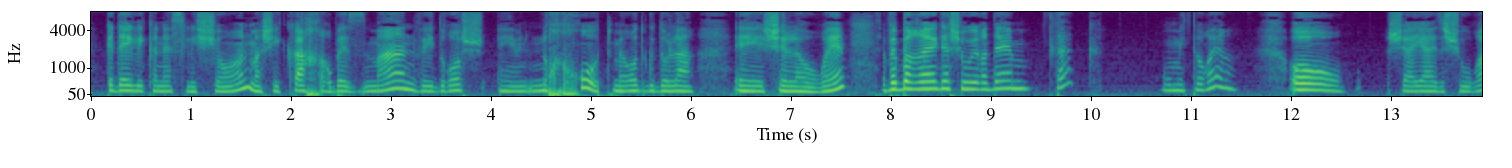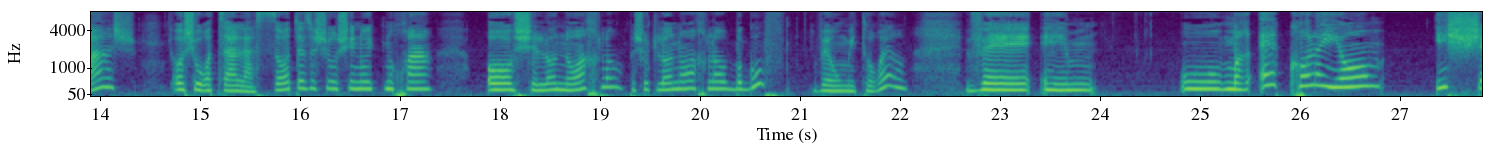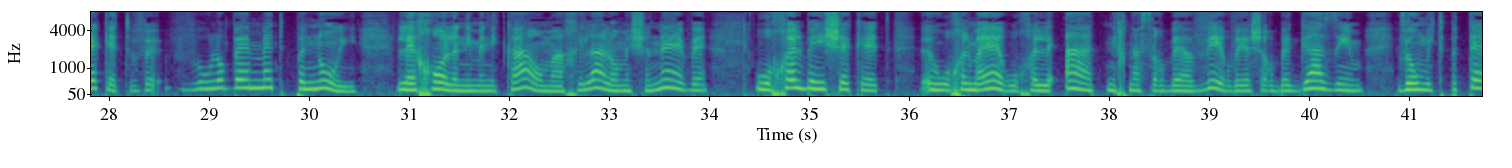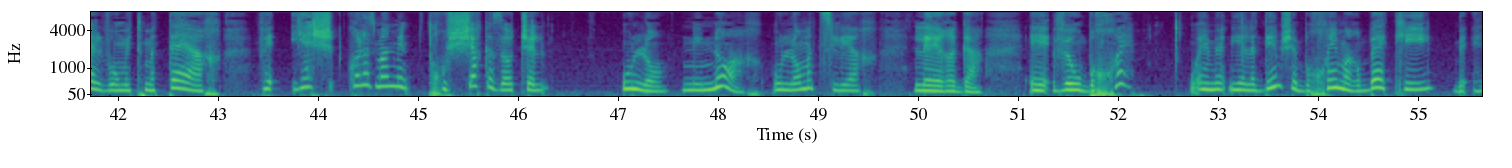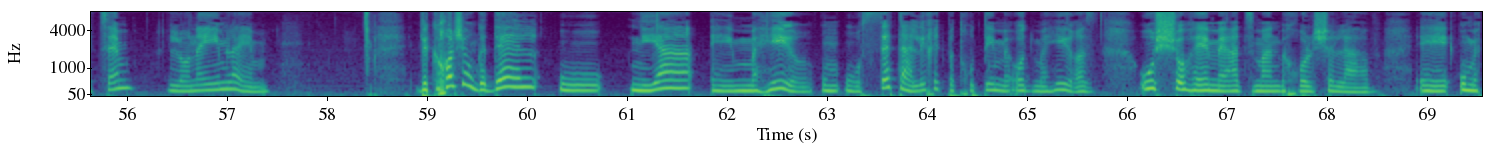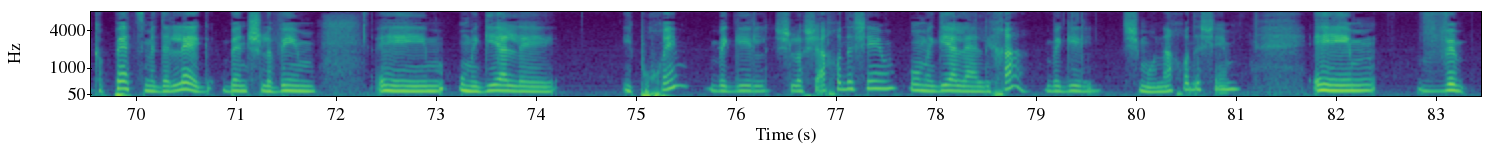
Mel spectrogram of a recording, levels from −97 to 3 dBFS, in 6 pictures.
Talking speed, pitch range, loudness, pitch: 105 wpm, 185-260 Hz, -22 LUFS, 215 Hz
